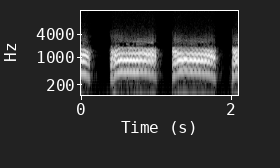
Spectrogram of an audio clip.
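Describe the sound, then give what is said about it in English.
Young crows that look like adults give drawn-out, nasal begging calls to be fed, each lasting over half a second, repeating in a steady whining rhythm with short gaps between, loud with no talking. “This time of year, during that time of year, you hear especially things like crows incessantly, almost whining and begging and whining and begging.”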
